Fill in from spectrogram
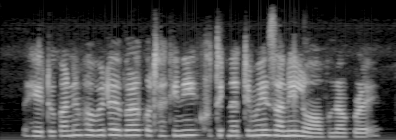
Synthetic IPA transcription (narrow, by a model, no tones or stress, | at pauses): xetʊkaɹɔnɛbʱabilʊɛbaɹkɔtʰakʰinikʰutinatimejzanilɔ̃apʊnaɹpɔɹaj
